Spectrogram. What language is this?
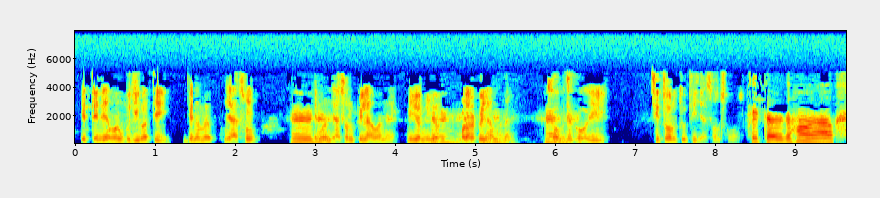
Odia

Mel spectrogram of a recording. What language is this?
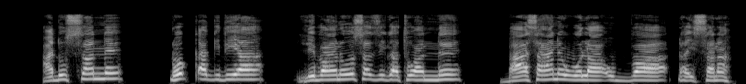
Dawro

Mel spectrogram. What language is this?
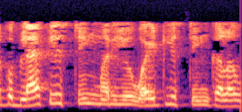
Telugu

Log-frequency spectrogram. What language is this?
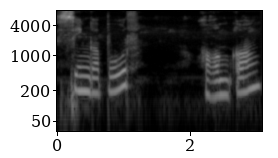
Nepali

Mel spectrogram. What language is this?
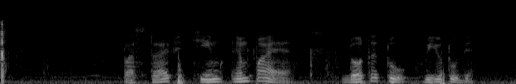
Russian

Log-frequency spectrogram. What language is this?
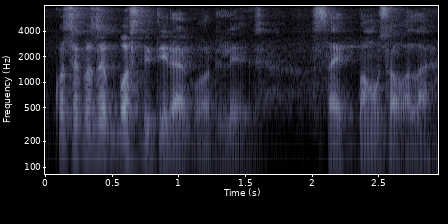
Nepali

